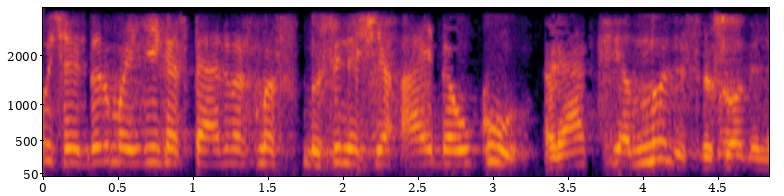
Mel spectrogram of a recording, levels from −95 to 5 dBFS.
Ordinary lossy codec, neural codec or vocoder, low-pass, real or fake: AAC, 16 kbps; codec, 16 kHz, 6 kbps, DAC; 3.6 kHz; fake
